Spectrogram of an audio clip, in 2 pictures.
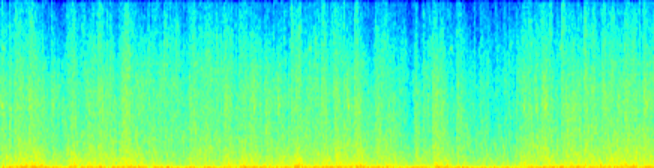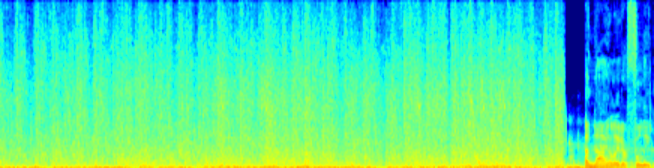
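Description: Laser guns fire rapidly and continuously.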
